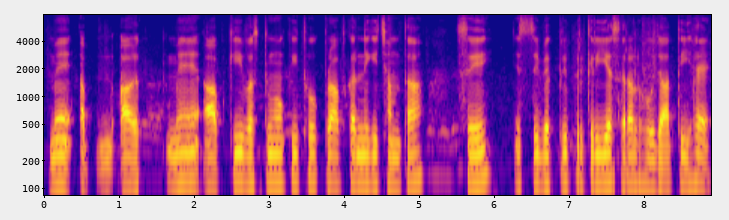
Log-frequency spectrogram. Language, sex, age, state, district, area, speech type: Hindi, male, 18-30, Madhya Pradesh, Seoni, urban, spontaneous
